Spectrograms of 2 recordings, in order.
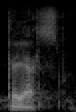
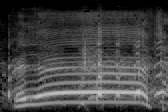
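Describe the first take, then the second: First: The second syllable is short. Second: The second syllable is drawn out very long. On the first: It happened recently. "if it happened yesterday, or last week, you say kayas" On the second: It happened very long ago. "something that happened 100 years ago, you go kayas"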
